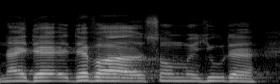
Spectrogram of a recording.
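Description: A man talks at a very slow pace. Room echo is audible. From Burma. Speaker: church member. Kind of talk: testimony. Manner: halting.

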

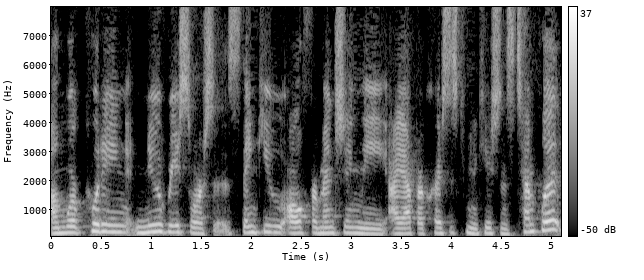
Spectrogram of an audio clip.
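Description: Somewhat breathy, a woman's medium-pitched voice moves at a fairly quick pace. Her pitch varies in an ordinary way. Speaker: industry association representative. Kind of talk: webinar presentation.

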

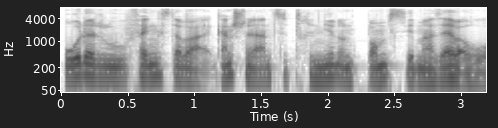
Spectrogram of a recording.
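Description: A man talks at a fairly quick pace in a fairly low pitch with ordinary pitch variation. He has an unremarkable speaking voice. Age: 20s. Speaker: podcast co-host. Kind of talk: casual chat.

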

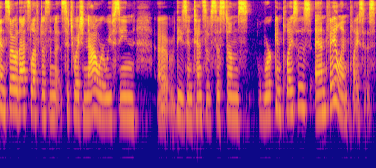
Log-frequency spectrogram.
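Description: A woman with an American accent has an unremarkable speaking voice at a fairly low pitch. She talks at a moderate pace with fairly even intonation. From North Dakota, US Upper Midwest. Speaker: rangeland scientist. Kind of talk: interview.

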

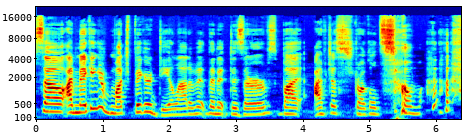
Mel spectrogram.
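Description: A woman with an American accent speaks fairly slowly at medium pitch, with hardly any pauses and ordinary pitch variation. Her loudness swings widely, and noticeable background noise is present. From Washington DC, US. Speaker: podcast co-host. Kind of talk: casual chat.

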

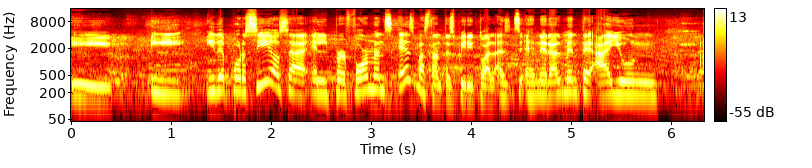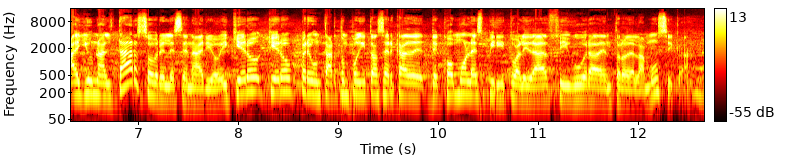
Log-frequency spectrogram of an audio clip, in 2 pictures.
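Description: A high-pitched man at a fairly quick pace, intonation lively, crowd noise in the background. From Dominican Republic. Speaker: podcast host and music journalist. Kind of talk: interview; show outro.

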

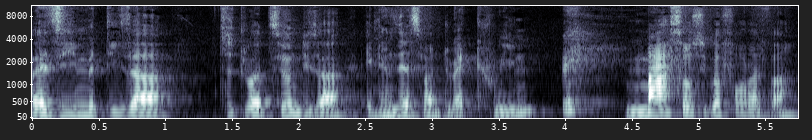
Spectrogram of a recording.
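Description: A somewhat breathy man speaks at a moderate pace with lively intonation. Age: 30s. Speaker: podcast co-host. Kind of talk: casual chat.

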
